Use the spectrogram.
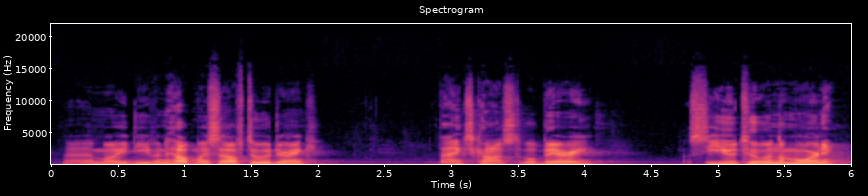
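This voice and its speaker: Radio drama role: genial older ex-fireman, folksy, lively pitch male actor. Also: measured pace, full character voice. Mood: genial, concerned. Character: retired deputy fire chief, older man, genial, restless.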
